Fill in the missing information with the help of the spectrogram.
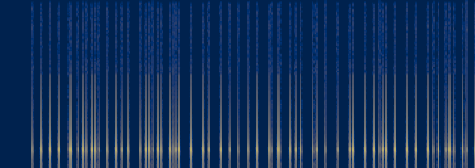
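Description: Keyboard tap sound effect of a texting app, a quick, irregular run of short sharp clicks as a message is typed letter by letter.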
